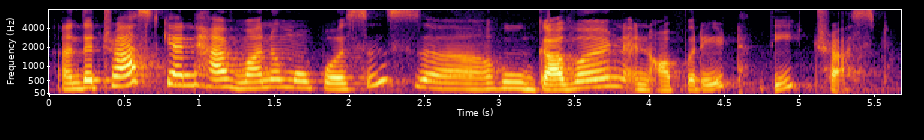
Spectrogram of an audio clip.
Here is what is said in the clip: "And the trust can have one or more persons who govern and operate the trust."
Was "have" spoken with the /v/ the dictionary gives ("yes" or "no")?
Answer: yes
